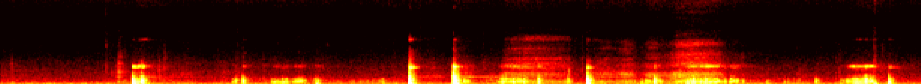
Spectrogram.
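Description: A small metal bar knocking and scraping on a concrete floor, about five sharp knocks with gloved hands rustling and handling stiff rope in between.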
